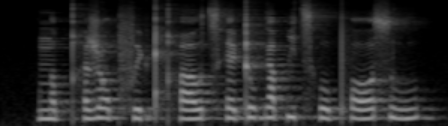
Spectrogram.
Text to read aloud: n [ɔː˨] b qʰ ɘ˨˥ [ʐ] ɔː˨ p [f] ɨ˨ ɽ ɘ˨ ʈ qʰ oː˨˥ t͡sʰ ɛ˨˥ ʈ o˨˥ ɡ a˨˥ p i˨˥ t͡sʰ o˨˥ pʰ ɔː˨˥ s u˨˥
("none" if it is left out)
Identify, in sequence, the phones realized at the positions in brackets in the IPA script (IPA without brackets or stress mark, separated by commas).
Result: ɔ˨, ʐ, f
